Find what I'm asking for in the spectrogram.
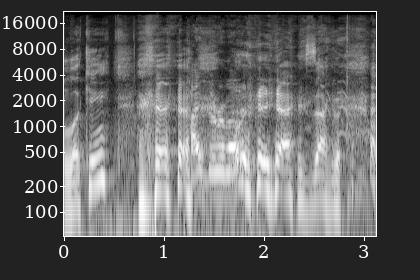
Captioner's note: laughs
